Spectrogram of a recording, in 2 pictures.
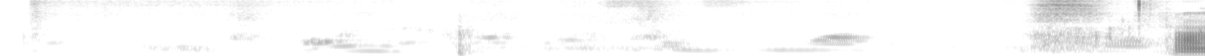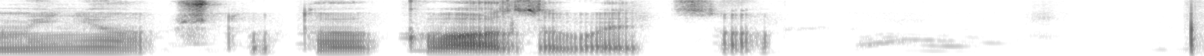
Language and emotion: Russian, sad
